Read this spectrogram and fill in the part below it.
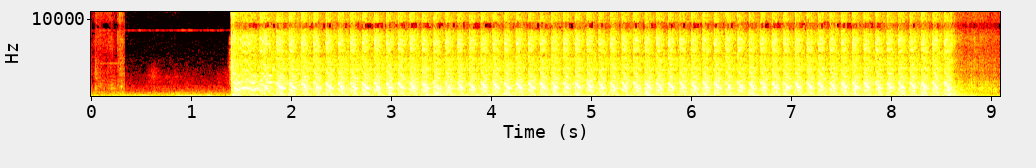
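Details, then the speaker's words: Cummins diesel truck just fitted with a new pump: the starter churns steadily for about seven seconds and never catches. Air is in the fuel system, to be bled by cracking the injectors. "so I phoned a friend and we're gonna have to crack all the injectors on the all morning crack three of them and get the air out of the system"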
